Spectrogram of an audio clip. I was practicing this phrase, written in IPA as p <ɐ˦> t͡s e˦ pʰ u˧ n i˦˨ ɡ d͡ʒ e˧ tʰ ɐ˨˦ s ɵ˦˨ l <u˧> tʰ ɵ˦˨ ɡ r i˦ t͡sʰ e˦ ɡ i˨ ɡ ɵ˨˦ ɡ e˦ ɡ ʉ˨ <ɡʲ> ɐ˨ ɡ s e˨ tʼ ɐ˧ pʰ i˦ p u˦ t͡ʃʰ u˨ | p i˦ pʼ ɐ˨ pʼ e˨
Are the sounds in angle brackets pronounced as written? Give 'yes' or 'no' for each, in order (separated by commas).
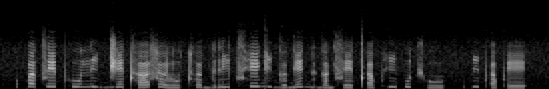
yes, no, no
